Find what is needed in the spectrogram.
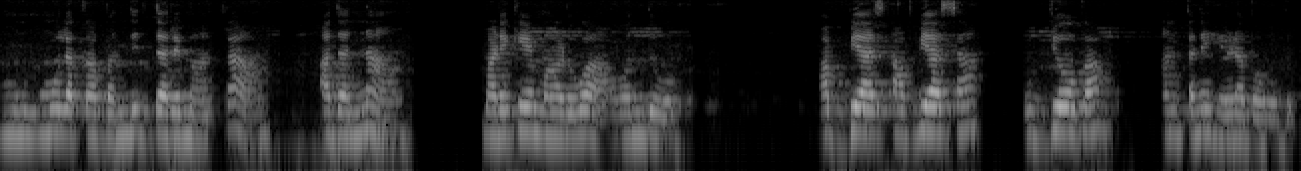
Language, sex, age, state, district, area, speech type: Kannada, female, 18-30, Karnataka, Kolar, rural, spontaneous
